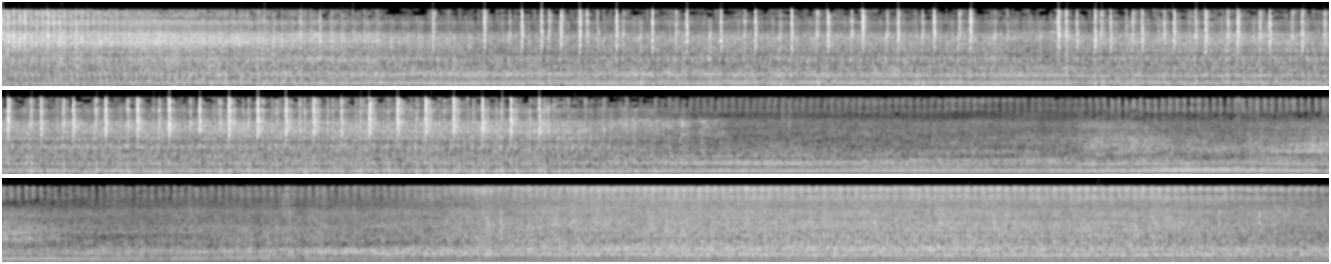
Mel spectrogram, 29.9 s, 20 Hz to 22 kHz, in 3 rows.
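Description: Kohler Command Pro 25 air-cooled V-twin engine on a Vermeer BC625A wood chipper running steadily at speed, then throttled back between about fifteen and twenty seconds in and settling at a lower, softer speed.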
